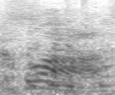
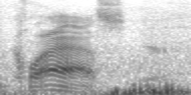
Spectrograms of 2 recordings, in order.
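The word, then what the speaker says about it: Claas: Yeah, because I knew from the last time I was here that you guys say class. But That's spelled differently. Yeah. Class would be a double S. That's Yeah, double A. a double AS. Yeah. Yeah. Kloss. Yeah. Yeah, Class. C-L-A-A-S. Yeah. Class. Class. Long A.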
